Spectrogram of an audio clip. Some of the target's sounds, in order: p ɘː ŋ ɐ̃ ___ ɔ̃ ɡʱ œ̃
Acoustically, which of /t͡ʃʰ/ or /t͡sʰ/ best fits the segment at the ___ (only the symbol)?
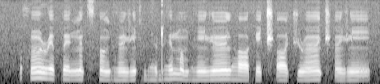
t͡sʰ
